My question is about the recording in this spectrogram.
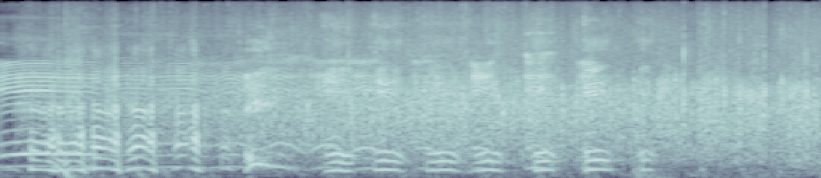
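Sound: applause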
